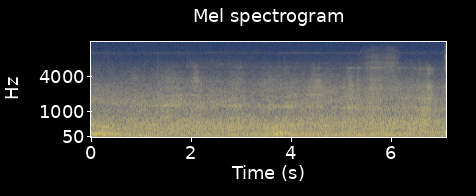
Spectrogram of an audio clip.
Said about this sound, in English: Making its way to Seattle is American Flight 2003. It is an Airbus A321.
